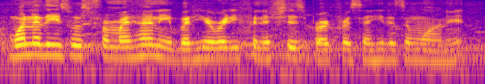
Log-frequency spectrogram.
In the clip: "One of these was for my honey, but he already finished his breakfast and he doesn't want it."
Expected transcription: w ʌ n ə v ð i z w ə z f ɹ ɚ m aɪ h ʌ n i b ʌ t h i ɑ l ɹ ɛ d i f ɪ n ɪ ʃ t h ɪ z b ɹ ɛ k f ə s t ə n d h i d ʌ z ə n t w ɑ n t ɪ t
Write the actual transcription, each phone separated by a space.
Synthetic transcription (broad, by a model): w ʌ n ə v ð i z w ə z f ɹ ɚ m aɪ h ʌ n i b ʌ t h i l ɹ ɛ d i f ɪ n ɪ ʃ t h ɪ z b ɹ ɛ k f ə s t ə n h i d ʌ z ə n t w ɑ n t ɪ t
